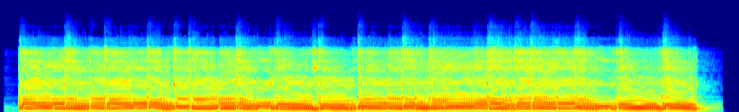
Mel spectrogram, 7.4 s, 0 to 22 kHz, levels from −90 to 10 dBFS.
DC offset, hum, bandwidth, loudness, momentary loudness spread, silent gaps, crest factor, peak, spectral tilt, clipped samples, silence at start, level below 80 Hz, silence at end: under 0.1%; none; 5.8 kHz; -10 LUFS; 1 LU; none; 10 dB; 0 dBFS; -9 dB/octave; under 0.1%; 0.2 s; -46 dBFS; 0.3 s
